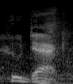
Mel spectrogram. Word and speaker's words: Hudak: i read the bio and it says it's pronounced hudak and i thought it meant that she was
